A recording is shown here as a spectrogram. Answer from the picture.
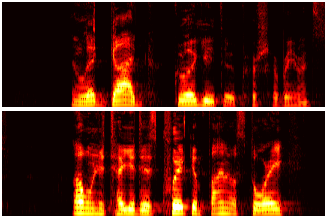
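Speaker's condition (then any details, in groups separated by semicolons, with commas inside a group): Cerebral palsy; lifelong disability since youth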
